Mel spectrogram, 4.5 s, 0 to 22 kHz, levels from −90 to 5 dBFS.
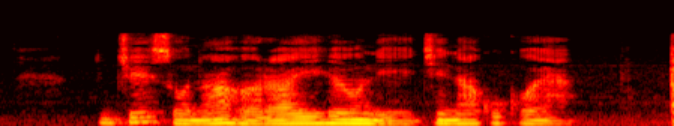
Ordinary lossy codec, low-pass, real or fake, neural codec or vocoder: MP3, 48 kbps; 7.2 kHz; real; none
